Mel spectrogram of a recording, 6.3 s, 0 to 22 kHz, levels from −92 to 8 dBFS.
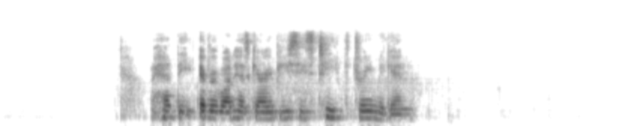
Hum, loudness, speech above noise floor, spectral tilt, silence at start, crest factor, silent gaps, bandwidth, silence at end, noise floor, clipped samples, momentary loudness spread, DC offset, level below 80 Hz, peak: none; -33 LUFS; over 57 dB; -3.5 dB/octave; 1.2 s; 26 dB; none; 9 kHz; 2.1 s; under -90 dBFS; under 0.1%; 11 LU; under 0.1%; -82 dBFS; -10 dBFS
